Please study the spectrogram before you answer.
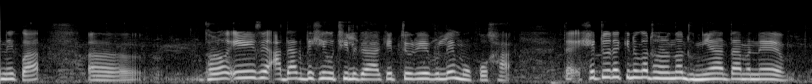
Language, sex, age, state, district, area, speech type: Assamese, female, 18-30, Assam, Nalbari, rural, spontaneous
